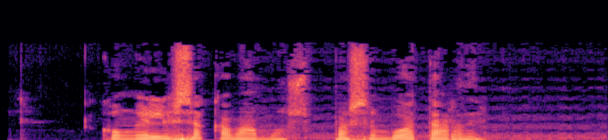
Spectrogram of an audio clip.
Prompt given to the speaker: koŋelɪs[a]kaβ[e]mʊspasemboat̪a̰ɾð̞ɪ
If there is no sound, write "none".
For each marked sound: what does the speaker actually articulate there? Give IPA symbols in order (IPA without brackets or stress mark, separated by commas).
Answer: a, a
